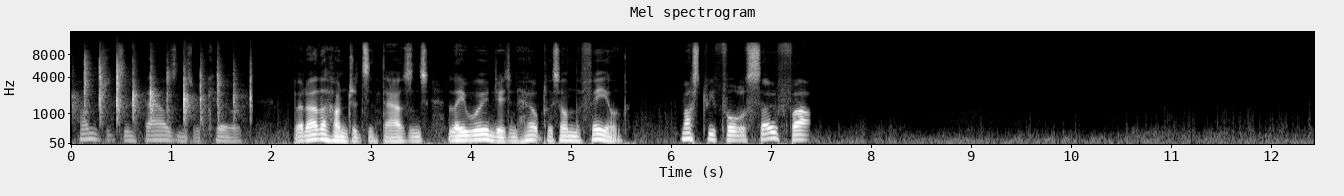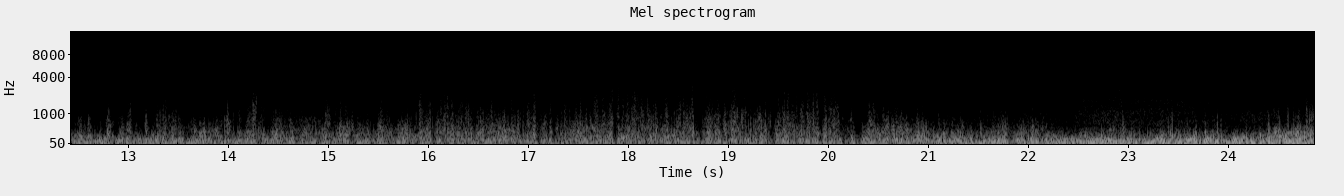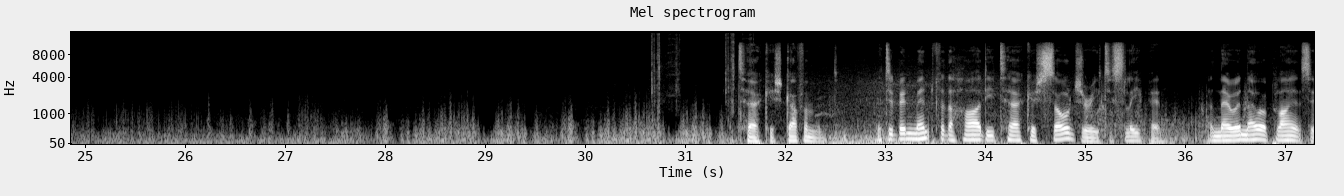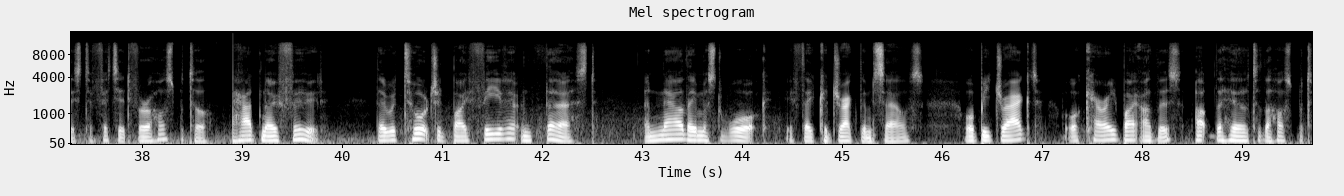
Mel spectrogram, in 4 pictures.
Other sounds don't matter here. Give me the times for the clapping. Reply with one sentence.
The clapping can be heard from 0.0 to 1.9 s.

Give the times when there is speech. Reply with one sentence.
The speech can be heard from 0.1 to 7.4 s and from 31.4 to 49.6 s.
